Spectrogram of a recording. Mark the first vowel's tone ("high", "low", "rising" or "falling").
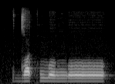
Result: high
